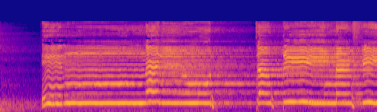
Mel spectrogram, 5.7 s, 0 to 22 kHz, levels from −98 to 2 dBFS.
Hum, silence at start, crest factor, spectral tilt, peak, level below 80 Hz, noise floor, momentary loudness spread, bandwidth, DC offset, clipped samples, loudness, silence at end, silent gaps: none; 0 s; 16 dB; -1.5 dB/octave; -4 dBFS; -62 dBFS; -48 dBFS; 8 LU; 10 kHz; under 0.1%; under 0.1%; -18 LUFS; 0 s; none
